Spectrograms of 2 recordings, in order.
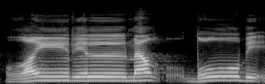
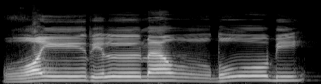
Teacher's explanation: Namun ada sedikit pengucapan huruf ghain sukun di sini, suara jangan terputus dan jangan terlalu ditekan ya Pak ya. Karena huruf ghain sifatnya ada rakhawa, yaitu pengucapan huruf yang disertai suara terlepas. Jadi bukan tertahan. Kalau Pak tekan seolah-olah tertahan.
